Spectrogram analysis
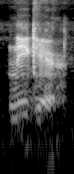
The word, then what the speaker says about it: Niger: up here it is now I'm gonna let you hear how they pronounce it Strong's G 35 26 knee care no thank you let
